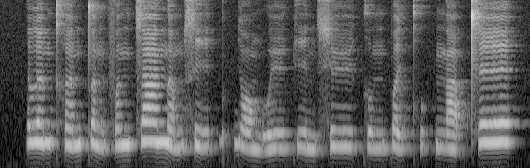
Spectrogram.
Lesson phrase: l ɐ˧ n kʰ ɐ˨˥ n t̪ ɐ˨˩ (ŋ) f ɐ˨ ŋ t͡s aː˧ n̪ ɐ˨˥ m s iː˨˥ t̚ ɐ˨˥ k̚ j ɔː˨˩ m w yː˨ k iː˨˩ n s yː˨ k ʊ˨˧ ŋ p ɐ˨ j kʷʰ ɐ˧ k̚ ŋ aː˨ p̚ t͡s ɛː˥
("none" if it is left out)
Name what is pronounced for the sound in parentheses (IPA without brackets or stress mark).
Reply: ŋ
